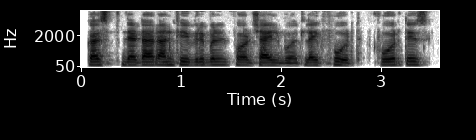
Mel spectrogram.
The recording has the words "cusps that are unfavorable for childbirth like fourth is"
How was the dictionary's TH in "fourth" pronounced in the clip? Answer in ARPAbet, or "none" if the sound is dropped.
F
